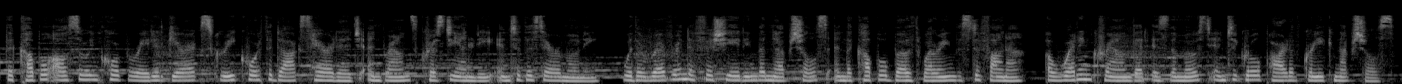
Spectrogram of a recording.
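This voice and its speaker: A woman narrating a scripted celebrity news article in a measured read-aloud manner. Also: fairly low pitch, fairly even intonation. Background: music.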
